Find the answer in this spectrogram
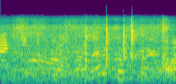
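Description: Overlapping voices and chatter, with one sharp click about halfway through.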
